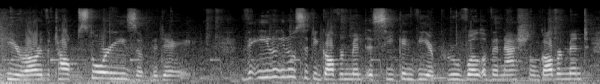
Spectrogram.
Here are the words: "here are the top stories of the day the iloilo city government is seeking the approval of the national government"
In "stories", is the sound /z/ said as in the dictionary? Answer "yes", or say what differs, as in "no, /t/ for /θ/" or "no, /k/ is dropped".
yes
